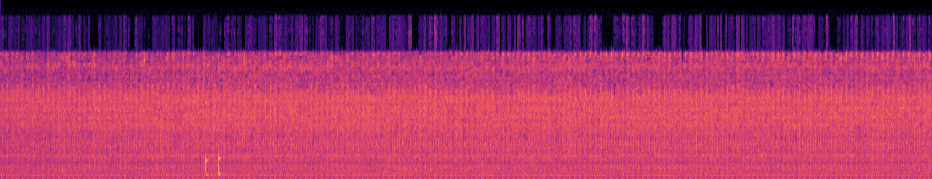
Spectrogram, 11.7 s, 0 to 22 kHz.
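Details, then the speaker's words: Honda ADV 160 scooter just after starting, before ECU reprogramming and idle initialization: fast single-cylinder putter about four beats a second with a slight hunt, rpm reading 1854; idle too high and unstable. "Ayan nagbabago bago pa yung menor. Ayan. Aayusin natin."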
